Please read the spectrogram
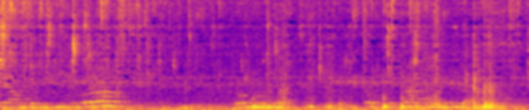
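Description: A spoon scooping ghee out of a tin, with a few light clicks, over a steady hiss and a faint voice.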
